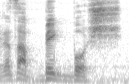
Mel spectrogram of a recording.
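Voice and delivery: ordinary delivery, nothing marked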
